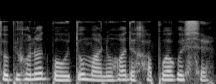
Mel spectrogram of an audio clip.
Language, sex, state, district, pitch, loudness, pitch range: Assamese, female, Assam, Kamrup Metropolitan, 210 Hz, -15 LUFS, 200-230 Hz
